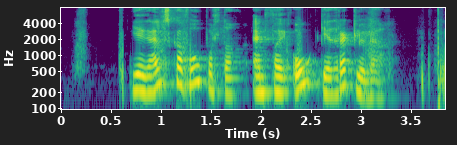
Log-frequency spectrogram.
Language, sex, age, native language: Icelandic, female, 50-59, Icelandic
